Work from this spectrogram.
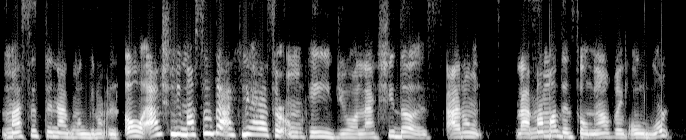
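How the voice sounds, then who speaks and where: A woman's voice: fairly high pitch, expressive, quick pace, bright, forceful tone, no echo. Earnest rambling young woman, dry sound. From South Norwalk, Connecticut. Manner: rambling, repeats herself, many "like" fillers, earnest. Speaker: livestream host. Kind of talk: casual livestream chat with viewers.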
